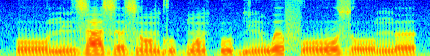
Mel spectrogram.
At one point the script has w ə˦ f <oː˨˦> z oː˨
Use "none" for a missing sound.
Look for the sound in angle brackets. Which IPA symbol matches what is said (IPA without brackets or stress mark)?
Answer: oː˨˦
